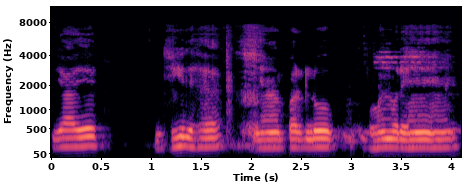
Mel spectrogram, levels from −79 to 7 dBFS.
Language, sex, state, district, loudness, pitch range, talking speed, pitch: Hindi, male, Jharkhand, Jamtara, -21 LUFS, 140-160 Hz, 145 wpm, 145 Hz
